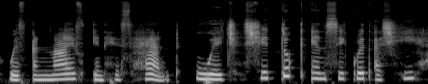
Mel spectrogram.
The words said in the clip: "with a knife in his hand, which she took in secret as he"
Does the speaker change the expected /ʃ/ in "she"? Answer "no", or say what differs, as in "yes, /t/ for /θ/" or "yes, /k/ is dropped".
no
